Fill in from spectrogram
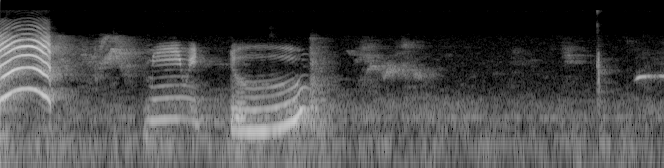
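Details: Talking pet parrot, green ring-necked, indoors repeating "mummy": an opening sharp arched squeal, then harmonic speech-like syllables with falling and rising tones, trailing into soft chatter and a brief whistle.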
